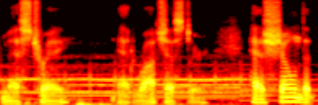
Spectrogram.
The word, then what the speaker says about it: Mestre: A separate set of studies led by Humberto Mestre, pronounced Mestre, at Rochester, has shown that the driving force of the whole system is the pulsation of the cerebral arteries.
